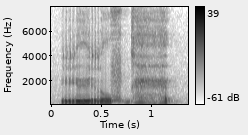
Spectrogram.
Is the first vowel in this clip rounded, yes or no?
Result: yes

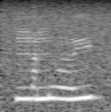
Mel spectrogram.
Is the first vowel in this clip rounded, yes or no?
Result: no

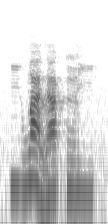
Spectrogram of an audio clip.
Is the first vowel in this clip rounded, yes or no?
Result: no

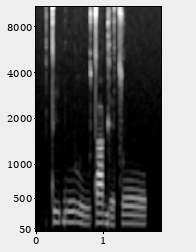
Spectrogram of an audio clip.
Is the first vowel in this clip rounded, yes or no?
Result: no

